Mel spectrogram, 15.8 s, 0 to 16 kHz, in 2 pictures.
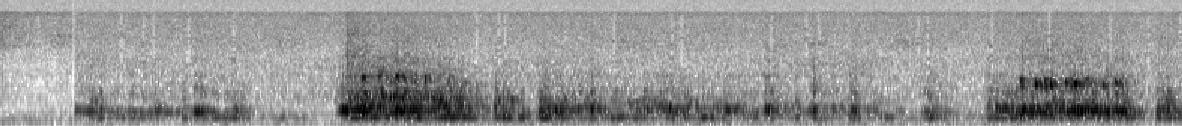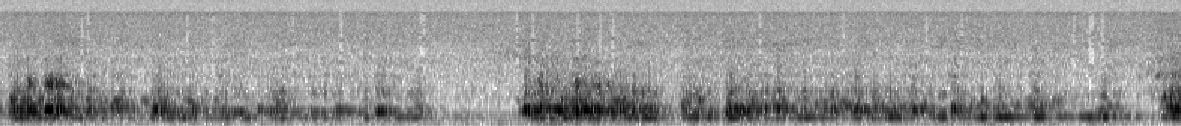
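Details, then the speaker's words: Teaching audio sample of rhonchi: low, coarse, snoring-like rumbling breath sounds at about 13 breaths a minute; occurs in bronchitis, pneumonia and COPD. "Due to muscular spasm, fluid or mucus in the large airways, or new growth or external pressure causing turbulence, it creates this rhonchi sounds."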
